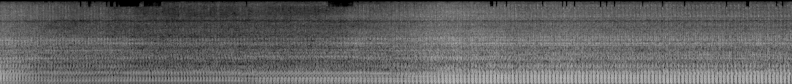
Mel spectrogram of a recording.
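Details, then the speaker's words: Sportsman 2000 W generator after tuning and adding a spring to damp the governor, under a 750–1500 W space heater load: the engine rises slightly, then holds a steady, even beat with no hunting or cycling. "I can put this heater up to I don't know what's low 750 WTS 1500 WTS and I don't get that cycling anymore"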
